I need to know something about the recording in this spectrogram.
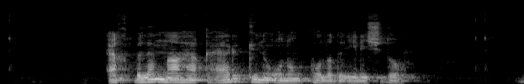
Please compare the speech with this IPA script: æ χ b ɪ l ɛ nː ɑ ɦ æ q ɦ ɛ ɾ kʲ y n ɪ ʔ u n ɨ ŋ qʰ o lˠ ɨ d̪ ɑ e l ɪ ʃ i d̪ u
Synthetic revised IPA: æ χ b ɪ l ɛ nː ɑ ɦ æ q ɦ æ ɾ kʲ y n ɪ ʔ u n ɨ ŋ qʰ o lˠ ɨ d̪ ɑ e l ɪ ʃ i d̪ u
